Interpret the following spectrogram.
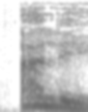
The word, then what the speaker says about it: allées: So the good news is that phonetically it's aller here. Aller, aller, aller. So it's the same. You don't pronounce this final you don't pronounce this final S here.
